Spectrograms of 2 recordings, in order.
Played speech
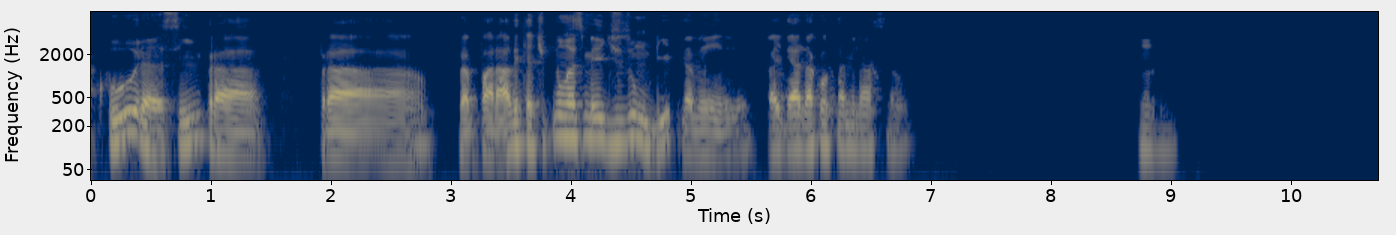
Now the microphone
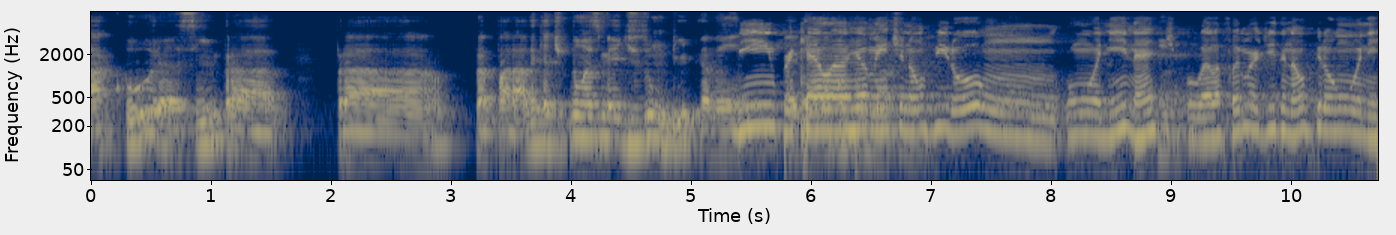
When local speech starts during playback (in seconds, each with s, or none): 5.3 s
